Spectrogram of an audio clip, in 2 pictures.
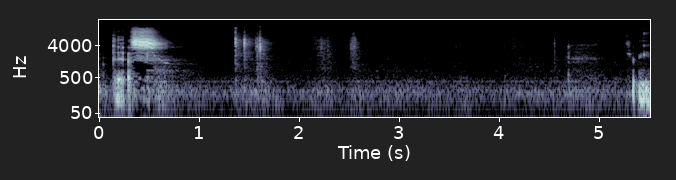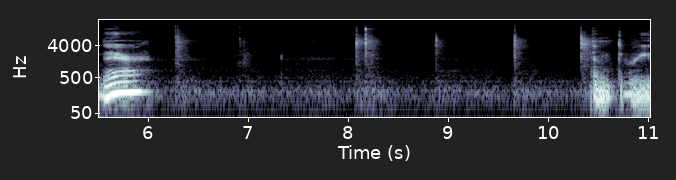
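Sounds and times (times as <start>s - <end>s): wooden pieces clicking on board: 1.3s - 2.6s, 6.2s - 7.1s, 8.0s - 10.7s.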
